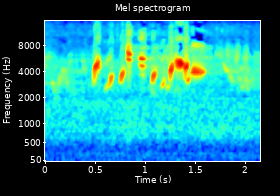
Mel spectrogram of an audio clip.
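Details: Wild European goldfinch feeding on last year's thistle seeds along a roadside as spring approaches, singing its breeding song: a quick burst of about ten bright, high twittering chirps over roughly one second, with faint background hum.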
